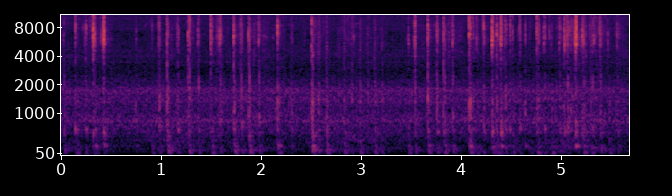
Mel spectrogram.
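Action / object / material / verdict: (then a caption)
tap / plastic laptop keyboard keys / plastic / none. Fingertips of both hands type rapidly on the black plastic chiclet keys of a grey Acer Chromebook C20 (2014) laptop keyboard deck. A steady stream of quick, dry plastic clicks and taps is heard, with bright clacks and low soft thumps. Each keystroke dies away almost instantly.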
